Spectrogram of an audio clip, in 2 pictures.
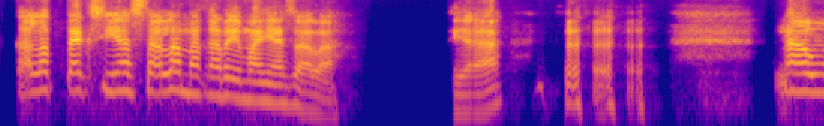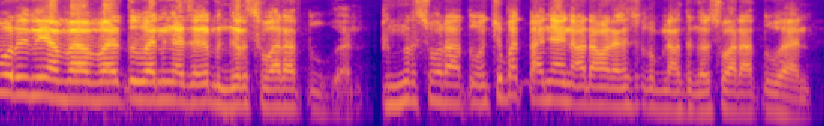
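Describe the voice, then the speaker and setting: A man's voice: fairly high pitch, bright, forceful tone, dry recording. A man preaching to an audience in a blunt, mocking tone, often laughing at the people he criticizes. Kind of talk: combative preaching talk.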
